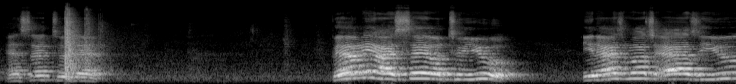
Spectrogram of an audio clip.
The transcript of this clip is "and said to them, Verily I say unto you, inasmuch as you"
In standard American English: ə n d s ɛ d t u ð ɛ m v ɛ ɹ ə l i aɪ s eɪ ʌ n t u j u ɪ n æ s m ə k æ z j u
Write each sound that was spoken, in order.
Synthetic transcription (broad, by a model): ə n s ɛ d t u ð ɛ m b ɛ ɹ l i aɪ s eɪ ʌ n t u j u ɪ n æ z m ə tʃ æ z j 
